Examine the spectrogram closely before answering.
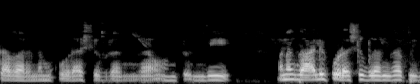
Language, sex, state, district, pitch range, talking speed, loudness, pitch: Telugu, female, Telangana, Karimnagar, 185-220 Hz, 130 wpm, -17 LUFS, 205 Hz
